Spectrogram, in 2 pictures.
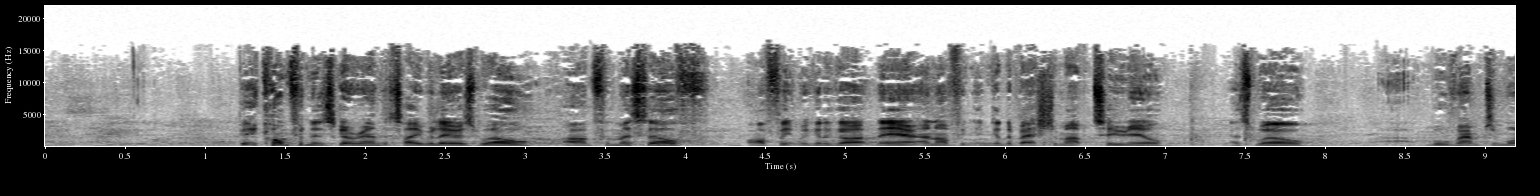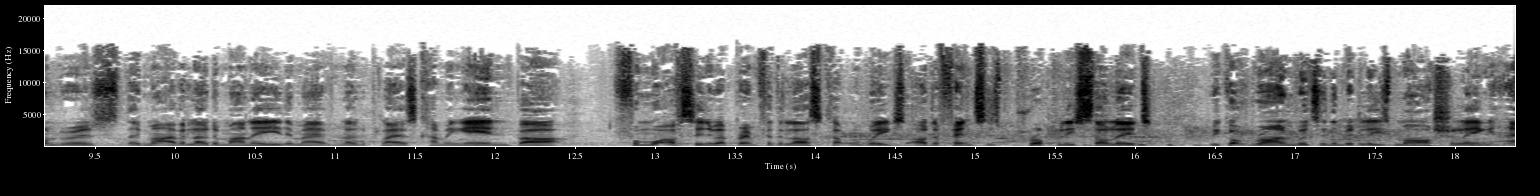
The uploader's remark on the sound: Wolverhampton Wanderers pre-match podcast from the pub. Fans in the pub after Preston victory.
